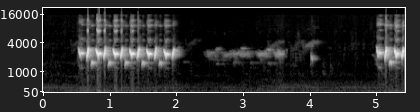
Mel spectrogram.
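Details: Yellow-vented bulbul of garuda type singing steadily, said to make other bulbuls join in: a quick rolling phrase of about nine notes, soft twitters, then the next phrase beginning three seconds later.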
